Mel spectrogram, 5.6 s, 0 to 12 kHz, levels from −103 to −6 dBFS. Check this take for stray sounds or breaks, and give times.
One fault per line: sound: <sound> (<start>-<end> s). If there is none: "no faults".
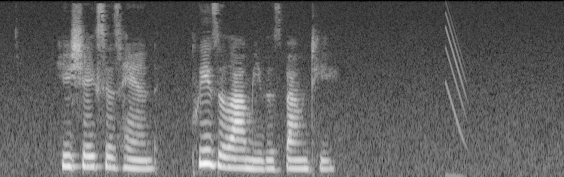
sound: chirp (4.5-4.7 s)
